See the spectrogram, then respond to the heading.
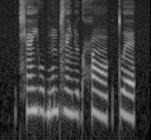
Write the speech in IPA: t͡ɕʰɛ̃ jub ũbzɛ̃ʎøɡ ħɔ̃ | tʷɛ

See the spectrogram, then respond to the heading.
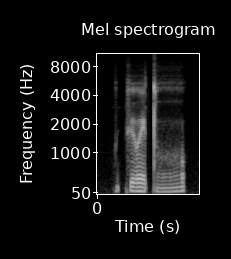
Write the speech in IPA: kʲoe̯to̤

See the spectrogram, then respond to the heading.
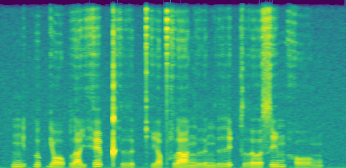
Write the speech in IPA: ŋi˦˥t̚lu˦˥k̚ jɔː˩˦pla˨˩jheː˥˩p̚ kʰrɯ˨˩k̚ pʰi˨˩a̯pʰlaː˧ŋrɯ˨˩ŋ ri˥˩ʔkrɤː˧siː˥˩m hɔː˩˦ŋ

